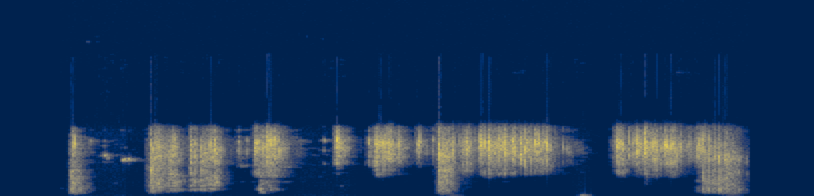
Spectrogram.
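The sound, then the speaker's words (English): Dice clatter and rattle in a series of bright, clicking bursts, as if shaken and tumbled across a hard surface, with a brief pause between rolls; no voices are present. “All right, I might have to get new dice too.”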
